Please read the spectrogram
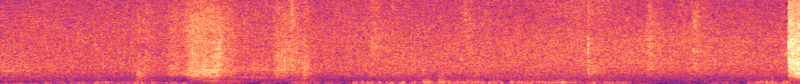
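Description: Wind noise on the microphone: an irregular low rumble with a faint hiss, and a single sharp knock near the end.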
